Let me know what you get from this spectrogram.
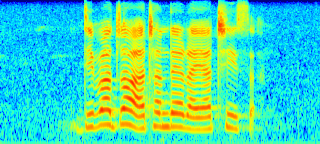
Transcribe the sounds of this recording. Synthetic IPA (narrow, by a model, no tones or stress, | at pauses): diβab͡ʐaɦatʰandɛɺajatʰiːsa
